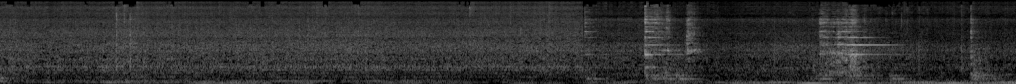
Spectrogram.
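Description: Washed safflower leaves go into a hot pan for karadai bhaji, a steady low frying hiss followed by louder bursts of sizzle and rustling stirs as the wet greens hit the oil.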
